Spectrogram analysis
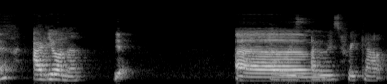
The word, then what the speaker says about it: Aliona: So al like pal, right? Pal. Yo like yogurt, and na like na. Like it's not easy. It's Aliona. Yeah. Aliona. Yeah. Yeah. Not Aliona, no.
